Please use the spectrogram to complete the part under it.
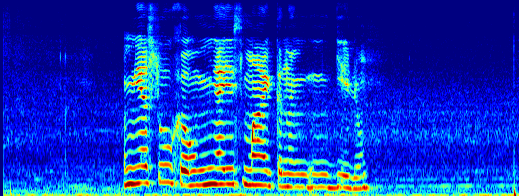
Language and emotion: Russian, sad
